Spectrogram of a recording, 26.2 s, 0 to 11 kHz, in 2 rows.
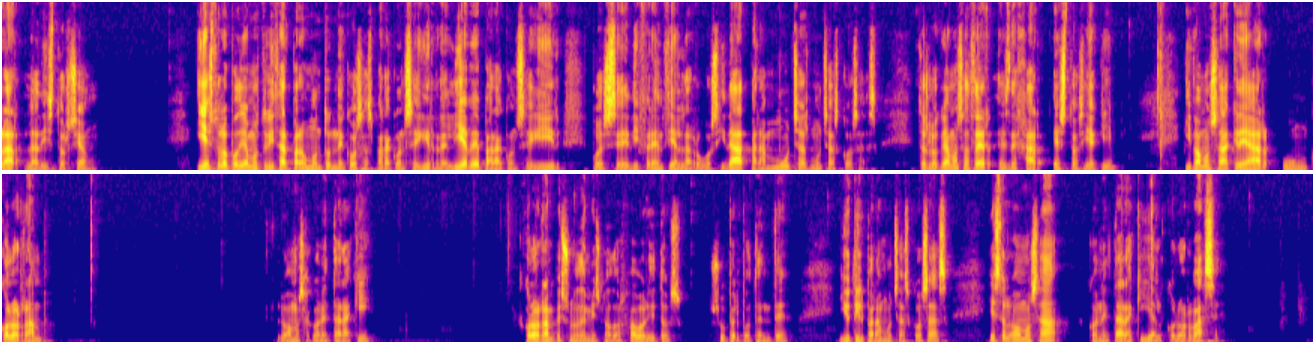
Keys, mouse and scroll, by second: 2.5 click, 2.6 middle click, 2.9 scroll down 1, 7.6 scroll down 1, 8.4 click, 9.3 middle click, 9.8 click, 11.0 middle click, 11.3 scroll down 1, 12.3 shift+a, 14.7 click, 17.0 middle click, 17.8 click, 18.5 middle click, 18.8-19.4 scroll down 1, 19.5 click, 21.1 middle click, 21.6-23.0 scroll up 1, 23.0 click, 25.2 middle click.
